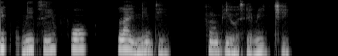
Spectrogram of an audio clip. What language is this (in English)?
Yoruba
